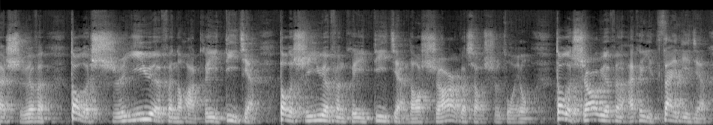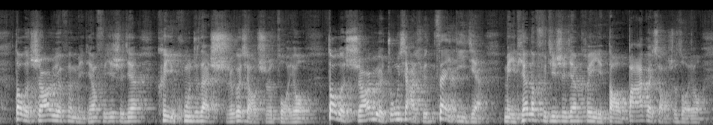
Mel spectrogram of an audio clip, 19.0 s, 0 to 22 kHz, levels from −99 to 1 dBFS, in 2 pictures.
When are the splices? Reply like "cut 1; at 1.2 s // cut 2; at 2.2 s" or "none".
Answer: none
